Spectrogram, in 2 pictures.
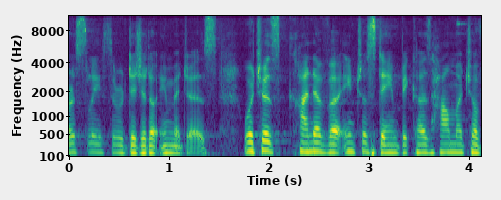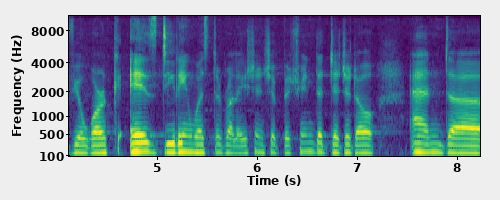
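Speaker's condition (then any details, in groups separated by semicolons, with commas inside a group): No condition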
